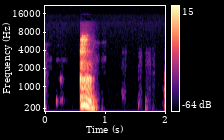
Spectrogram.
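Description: A woman clearing her throat once: a short voiced 'ahem' that falls in pitch, just before she starts to recite.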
